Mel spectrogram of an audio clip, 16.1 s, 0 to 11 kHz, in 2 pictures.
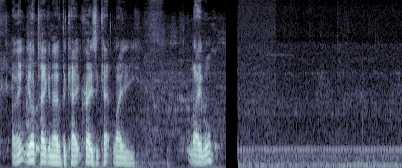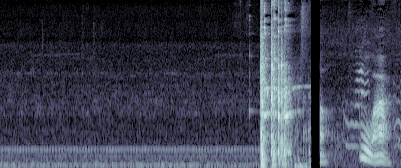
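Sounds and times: faint steady hum: 4.8s - 13.2s
glass clattering on stone countertop: 13.0s - 14.2s.

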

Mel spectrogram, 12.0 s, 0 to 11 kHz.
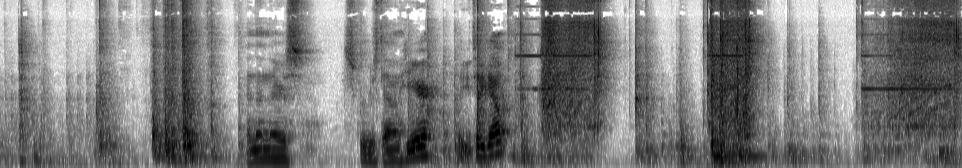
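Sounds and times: cordless drill whining: 6.8s - 7.6s, 10.7s - 12.0s.

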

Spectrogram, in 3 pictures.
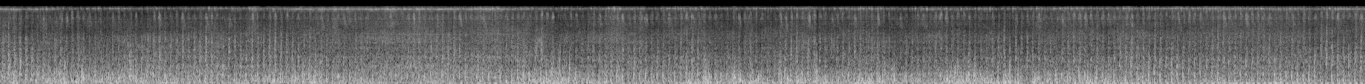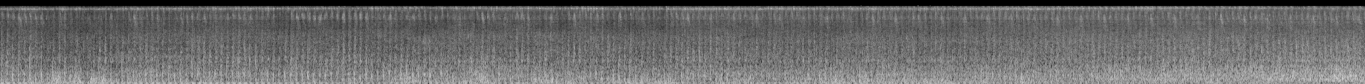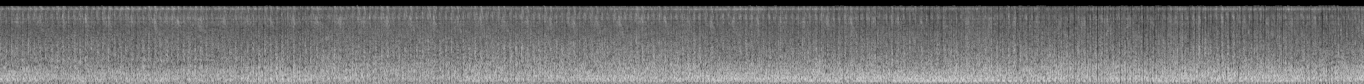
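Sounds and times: helicopter rotor and turbine: 0.0s - 40.9s.

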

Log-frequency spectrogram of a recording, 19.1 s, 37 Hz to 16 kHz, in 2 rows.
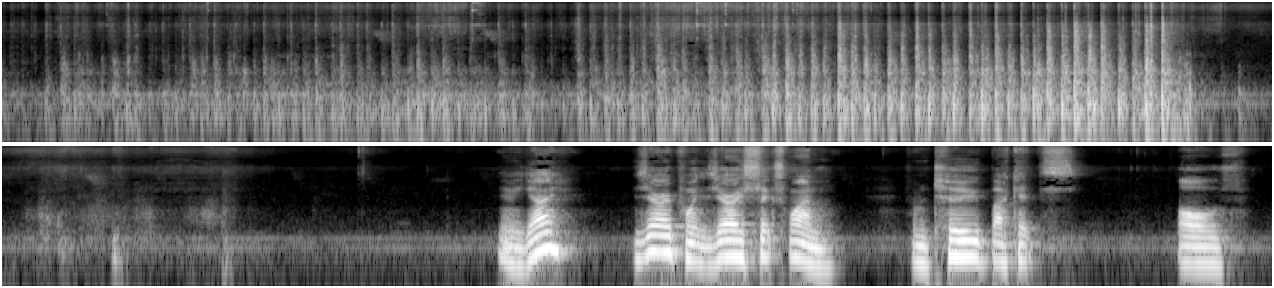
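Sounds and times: paper rustling and fluttering: 0.0s - 9.2s.

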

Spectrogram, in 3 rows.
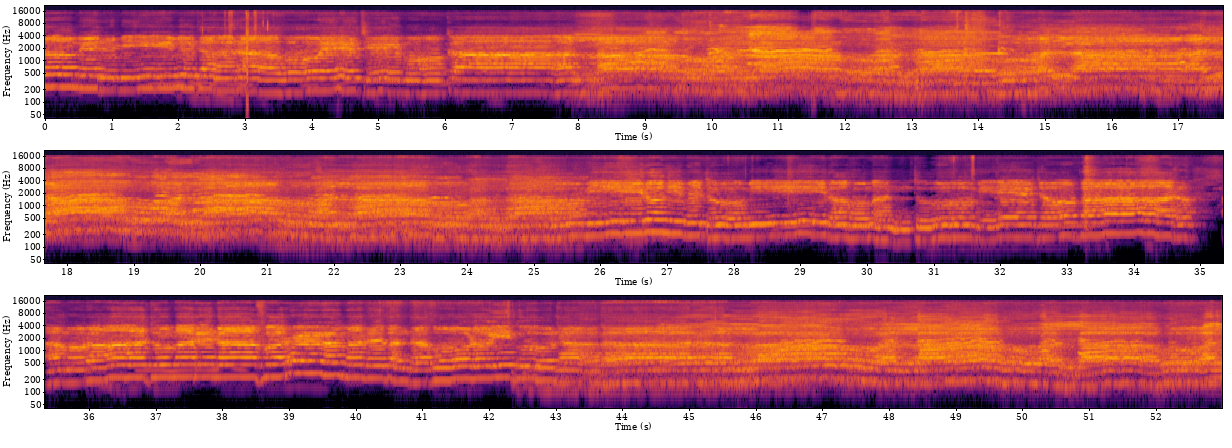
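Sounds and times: group chanting: 6.5s - 27.0s, 39.8s - 53.0s
single voice chanting: 7.7s - 24.5s, 42.3s - 53.0s.

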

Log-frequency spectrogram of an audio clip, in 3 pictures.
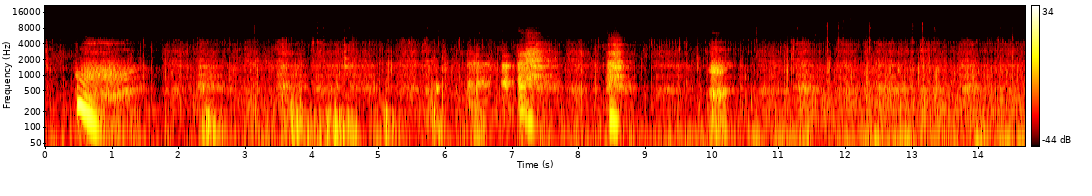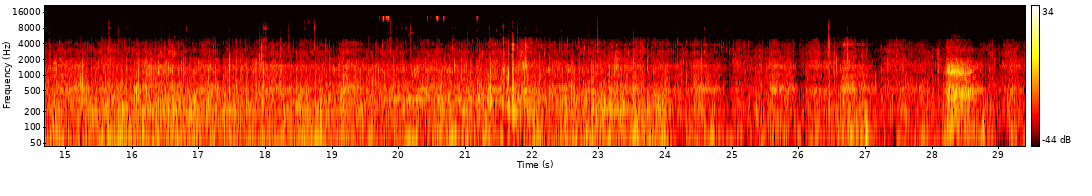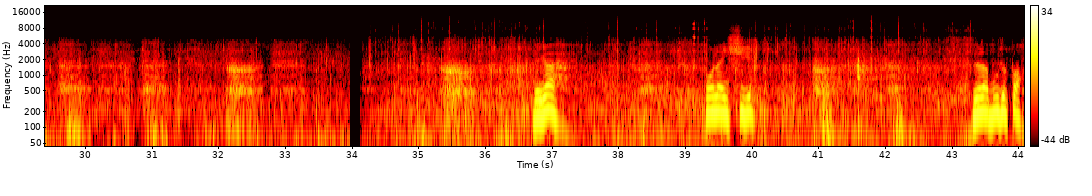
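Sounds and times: bike tyre and drivetrain noise: 0.0s - 44.0s.

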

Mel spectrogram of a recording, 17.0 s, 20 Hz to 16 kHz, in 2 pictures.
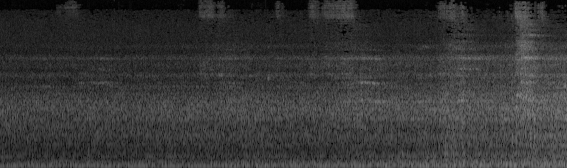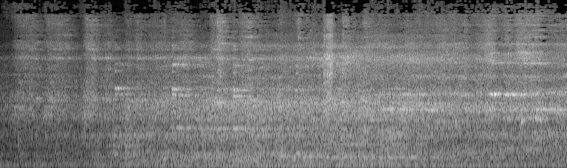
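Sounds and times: train rumble: 0.0s - 17.0s
wheels hissing on rail: 2.5s - 17.0s.

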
